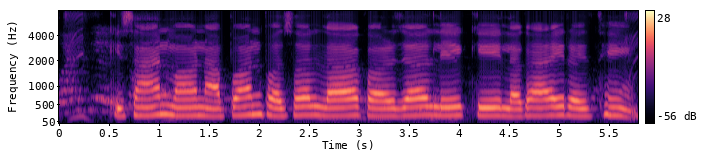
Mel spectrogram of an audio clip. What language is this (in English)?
Chhattisgarhi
